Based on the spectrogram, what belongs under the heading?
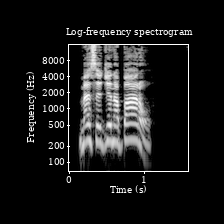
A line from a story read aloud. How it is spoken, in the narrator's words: the man shouted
